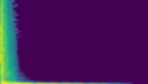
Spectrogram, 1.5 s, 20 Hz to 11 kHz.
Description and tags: CRDN PNDLRGBT KICK - Marker #23
heavily pounding bassdrum originally made from 10 litre bottle punching sounds recorded with my fake Shure c608 mic and heavily processed by adding some modulations, distortions, layering some attack and setting bass part (under 200 Hz) to mono.
will be nice choice to produce hip-hop drums, or experimental techno also for making cinematic thunder-like booms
